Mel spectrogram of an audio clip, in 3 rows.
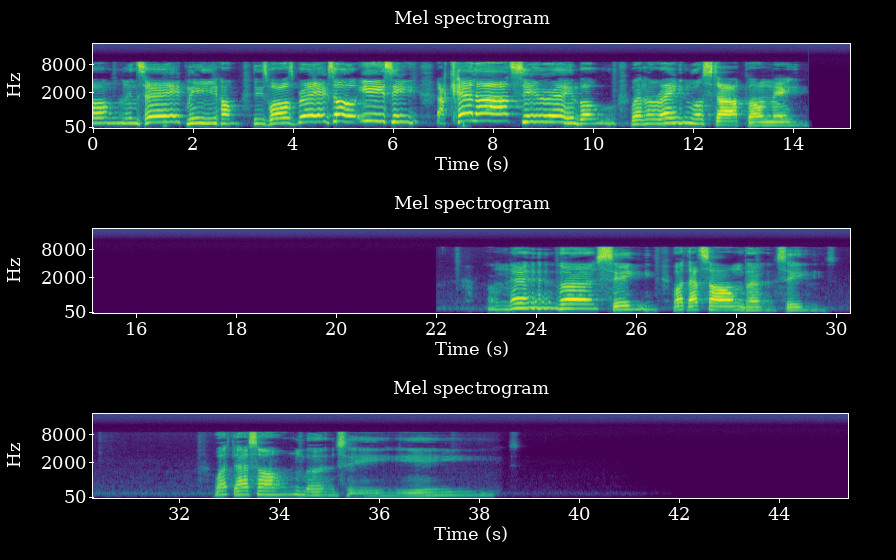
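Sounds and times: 
a cappella singing at 90 BPM: 0.0 - 14.4, 23.0 - 30.0, 32.7 - 38.8.

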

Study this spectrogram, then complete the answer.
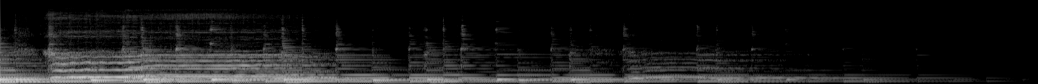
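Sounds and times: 
person singing: 0.2 - 3.7, 6.1 - 8.5.

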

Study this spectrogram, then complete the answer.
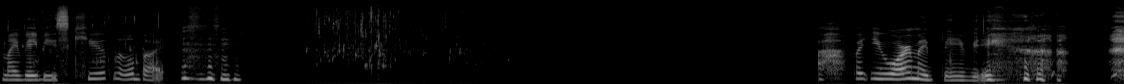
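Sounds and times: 
speech: 0.0 - 2.5, 8.5 - 11.2
water trickling while washing a baby: 0.0 - 5.2.

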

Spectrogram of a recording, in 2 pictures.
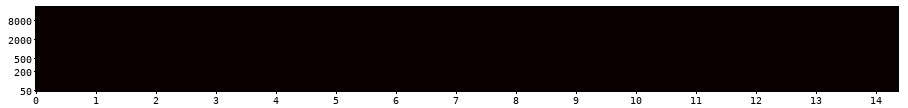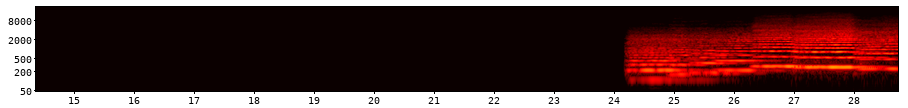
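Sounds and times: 
string cellos playing: 24.2 - 28.7.

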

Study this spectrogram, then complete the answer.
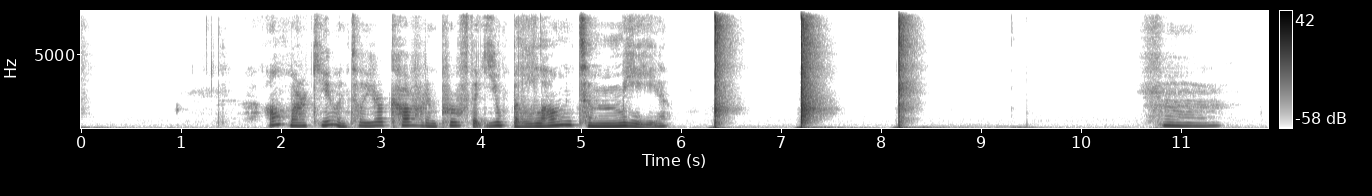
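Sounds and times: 
speech: 1.9 - 5.9, 10.8 - 11.1
whip cracking on skin: 7.2 - 7.6
low voiced sigh or moan: 10.6 - 11.5.

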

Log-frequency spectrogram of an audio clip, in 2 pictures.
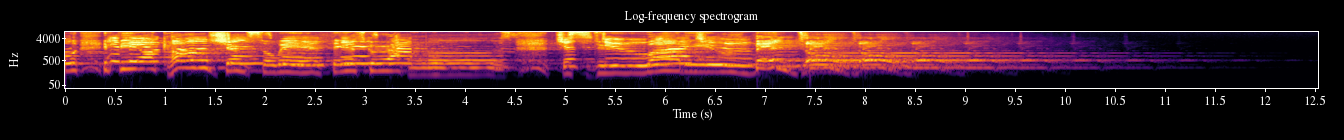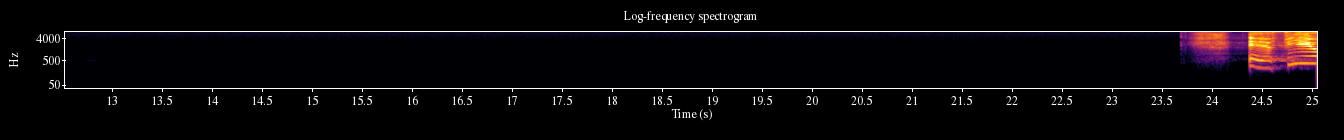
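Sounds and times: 
vocals: 0.0 - 11.3, 23.7 - 25.0.

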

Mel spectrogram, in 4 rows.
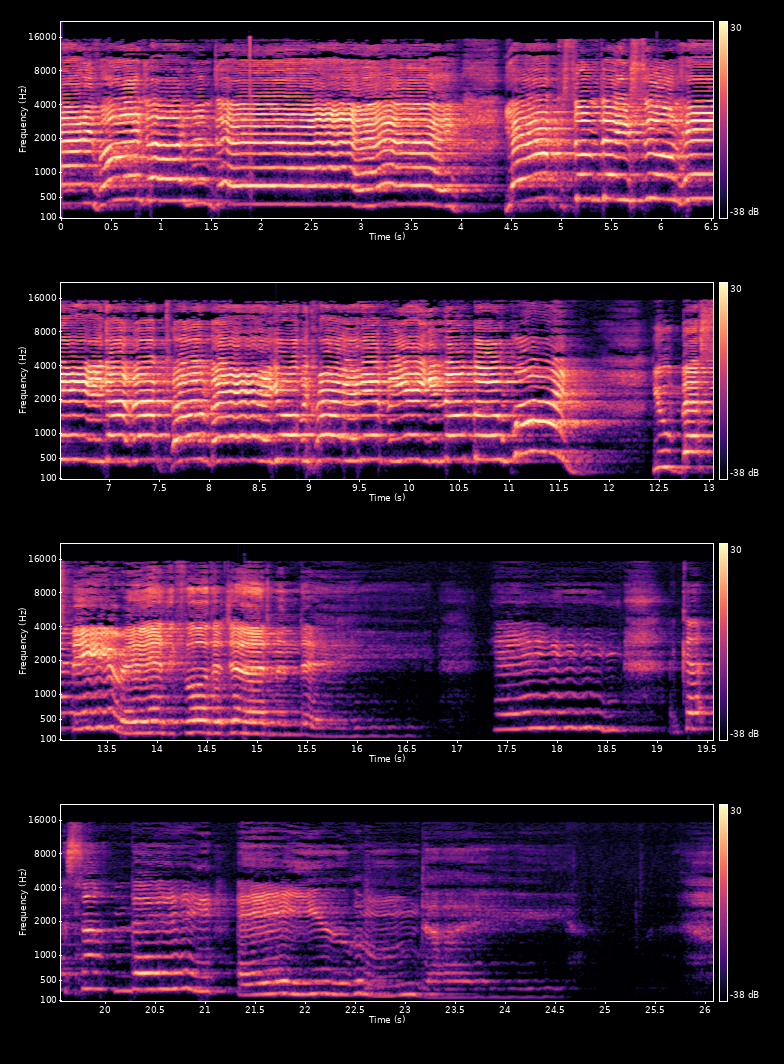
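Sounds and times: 
soulful jazzy a cappella original song: 0.0 - 24.8.

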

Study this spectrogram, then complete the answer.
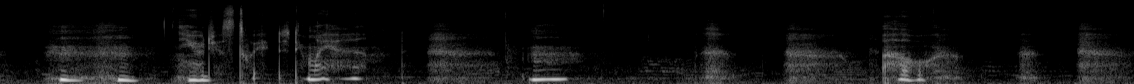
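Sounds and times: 
heavy breathing: 0.4 - 1.6, 4.2 - 6.0, 6.9 - 11.3
speech: 0.6 - 1.3, 2.0 - 2.6.

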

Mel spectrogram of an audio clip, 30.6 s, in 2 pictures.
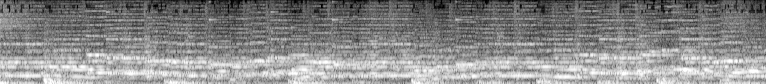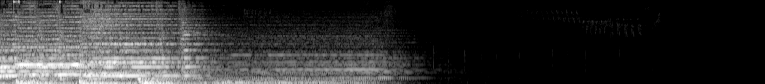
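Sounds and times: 
waltz music: 0.0 - 23.9.

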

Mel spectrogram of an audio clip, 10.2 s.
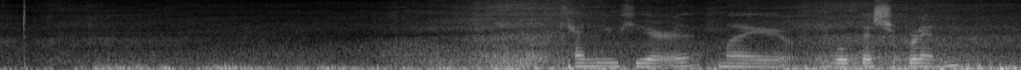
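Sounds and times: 
waves washing onto a beach: 0.0 - 10.2
wind buffeting the microphone: 0.0 - 10.2
speech: 5.8 - 9.8.

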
